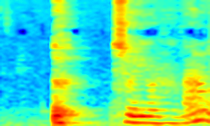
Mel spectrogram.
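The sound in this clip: A woman burps: an abrupt low burst, then a longer, loud, rasping voiced belch with a wavering pitch.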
